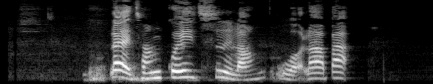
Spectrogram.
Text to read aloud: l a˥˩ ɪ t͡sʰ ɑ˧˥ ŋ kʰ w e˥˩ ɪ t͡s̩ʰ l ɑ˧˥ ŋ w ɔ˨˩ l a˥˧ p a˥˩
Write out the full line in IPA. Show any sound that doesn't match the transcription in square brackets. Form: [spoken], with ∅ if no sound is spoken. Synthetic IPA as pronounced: l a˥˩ ɪ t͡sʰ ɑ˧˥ ŋ [k] w [e˥] ɪ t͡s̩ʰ l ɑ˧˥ ŋ w ɔ˨˩ l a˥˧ p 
